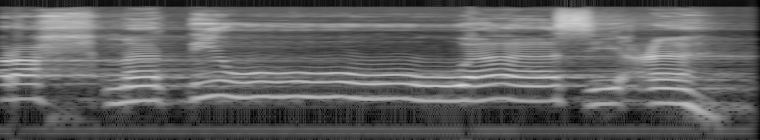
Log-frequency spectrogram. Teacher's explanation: Masuk dengan mendengung, masuk pada huruf berikutnya yaitu huruf waw dan mendengung selama 3 harokat. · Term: idgham bigunah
